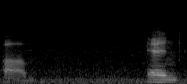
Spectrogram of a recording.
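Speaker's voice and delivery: usual speaking voice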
